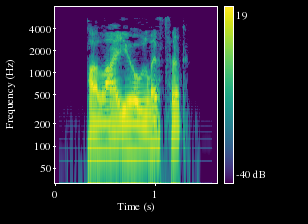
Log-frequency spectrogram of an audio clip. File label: "palaeolithic", English; adjectives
